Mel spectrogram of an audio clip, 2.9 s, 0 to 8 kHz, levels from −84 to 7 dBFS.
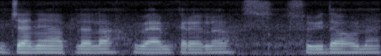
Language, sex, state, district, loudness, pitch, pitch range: Marathi, male, Maharashtra, Sindhudurg, -29 LUFS, 135 Hz, 130-140 Hz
